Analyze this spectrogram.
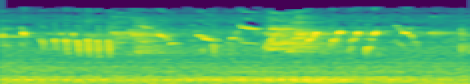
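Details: Roadside song of a young Atlantic canary, used to coax other canaries into singing; a rapid staccato trill, then a noisy rushing burst and bright high chirps, with low traffic hum throughout.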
